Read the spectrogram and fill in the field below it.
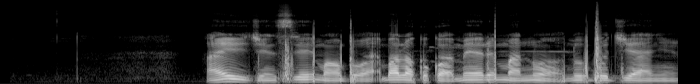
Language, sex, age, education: Igbo, male, 30-45, tertiary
